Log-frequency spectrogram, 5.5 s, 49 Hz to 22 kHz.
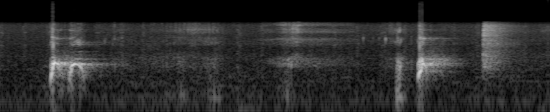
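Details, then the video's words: Pug dog snoring and barking before falling asleep; short broadband huffs and barks at about 0.5, 4.2 and 4.8 seconds with quieter snuffling breaths between. "MY FUNNY PUG BRUNO SNORING"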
